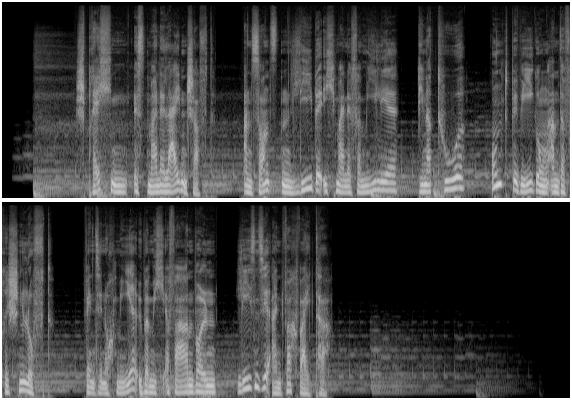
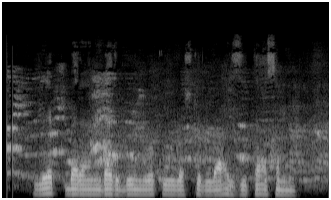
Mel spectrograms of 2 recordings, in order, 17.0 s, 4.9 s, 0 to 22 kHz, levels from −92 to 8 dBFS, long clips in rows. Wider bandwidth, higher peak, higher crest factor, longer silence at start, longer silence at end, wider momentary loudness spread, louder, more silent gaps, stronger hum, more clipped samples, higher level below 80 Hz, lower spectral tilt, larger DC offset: first, 20 kHz vs 10.5 kHz; about the same, -8 dBFS vs -10 dBFS; second, 12 dB vs 18 dB; first, 0.45 s vs 0.05 s; first, 2.6 s vs 0 s; first, 16 LU vs 9 LU; first, -20 LUFS vs -28 LUFS; neither; neither; neither; first, -46 dBFS vs -52 dBFS; second, -5 dB/octave vs -7 dB/octave; neither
